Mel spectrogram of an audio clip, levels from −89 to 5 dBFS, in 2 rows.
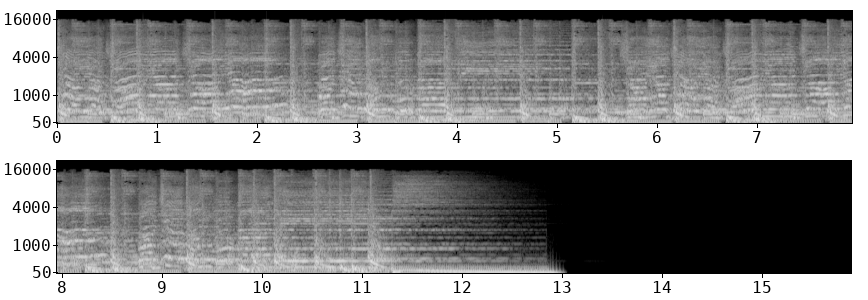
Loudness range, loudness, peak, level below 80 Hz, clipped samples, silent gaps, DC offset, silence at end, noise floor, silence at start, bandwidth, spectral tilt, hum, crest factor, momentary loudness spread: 8 LU; -12 LUFS; 0 dBFS; -22 dBFS; under 0.1%; none; under 0.1%; 2.9 s; -88 dBFS; 0 s; 16.5 kHz; -4.5 dB/octave; none; 12 dB; 5 LU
